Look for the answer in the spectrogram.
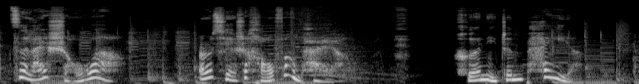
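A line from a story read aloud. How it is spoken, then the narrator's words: Low teasing whisper. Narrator (Chinese): 方晨 压低声音在他耳边揶揄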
